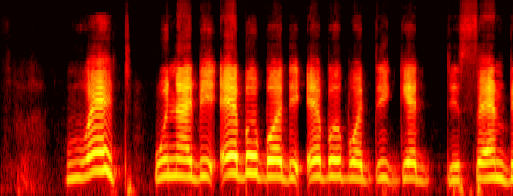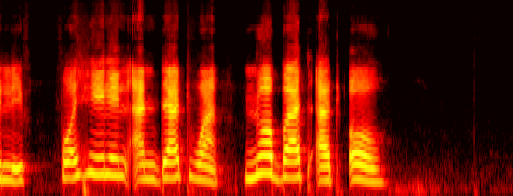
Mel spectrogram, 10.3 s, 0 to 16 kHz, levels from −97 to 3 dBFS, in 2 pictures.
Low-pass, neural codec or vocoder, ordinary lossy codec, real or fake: 14.4 kHz; codec, 44.1 kHz, 7.8 kbps, Pupu-Codec; Opus, 24 kbps; fake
